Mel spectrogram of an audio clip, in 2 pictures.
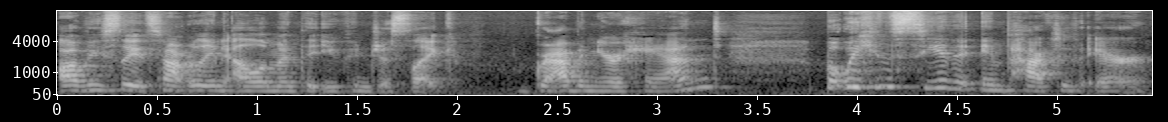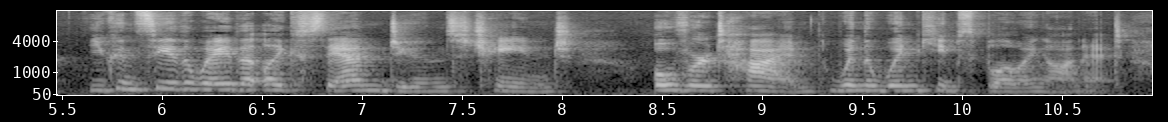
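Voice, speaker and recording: With an ordinary speaking voice, a woman talks fairly quickly at a fairly high pitch, using lively intonation. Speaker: astrologer. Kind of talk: forecast monologue to camera.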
